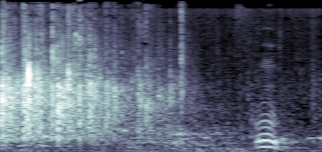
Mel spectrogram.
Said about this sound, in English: Give them a hand clap. Great job.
